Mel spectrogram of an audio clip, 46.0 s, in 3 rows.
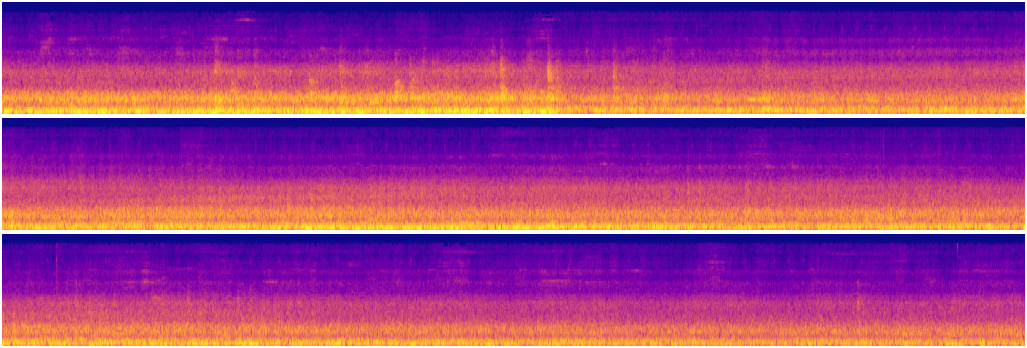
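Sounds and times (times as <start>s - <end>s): freight train rumbling over bridge: 0.0s - 46.0s.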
